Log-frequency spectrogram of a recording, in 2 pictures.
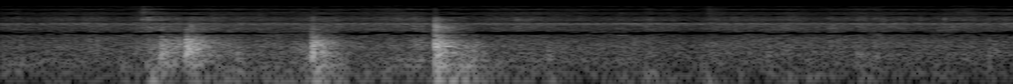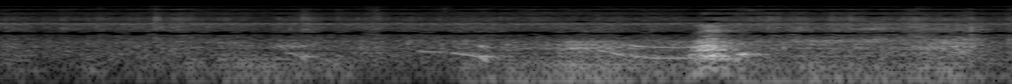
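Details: Kennel-raised Alano Español pups aged six weeks at play, showing developing social behaviour; three quick sharp barks, a pause, then higher whiny yelps and a squeal.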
